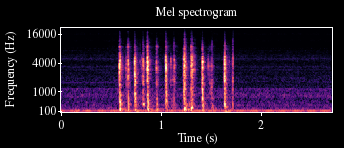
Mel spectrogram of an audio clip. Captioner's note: keyboard clacking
